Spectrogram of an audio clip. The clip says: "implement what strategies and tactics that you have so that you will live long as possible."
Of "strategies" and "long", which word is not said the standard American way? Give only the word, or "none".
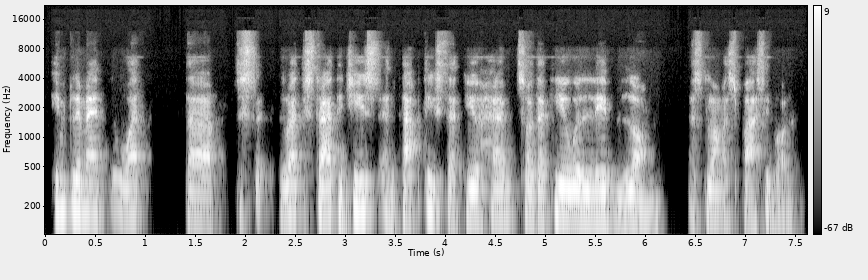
strategies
